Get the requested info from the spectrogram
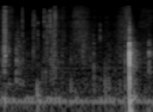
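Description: Hands handling a pen and an open Bible on a wooden table: a few soft taps and clicks, then one sharp knock near the end, the loudest sound.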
